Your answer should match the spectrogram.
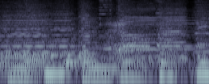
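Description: Tamburica folk band playing an instrumental passage: a plucked tamburica melody over a bass line that changes notes about twice a second.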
